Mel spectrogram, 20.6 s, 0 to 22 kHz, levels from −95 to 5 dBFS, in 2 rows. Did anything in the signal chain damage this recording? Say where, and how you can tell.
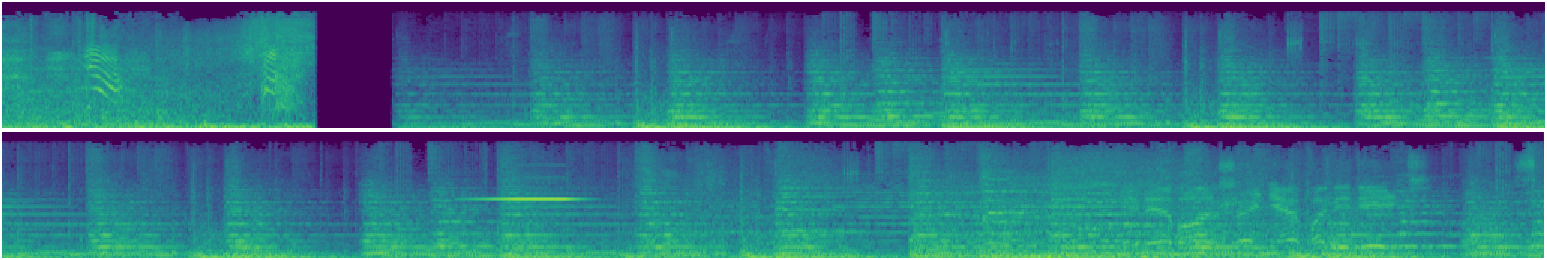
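Yes. From 13.30 to 14.28 s a loudspeaker feedback squeal takes over, a fault in the acoustic loop between playback and the microphone rather than in any digital stage. A single 2.5 kHz tone swells over roughly 0.4 s until it stands about 10 dB above the sound. Unlike mains hum or a steady interference whine, it is not present from the start: it grows by itself as the loop gain at that one frequency exceeds unity, then stops.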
